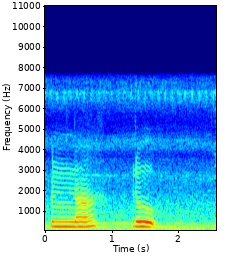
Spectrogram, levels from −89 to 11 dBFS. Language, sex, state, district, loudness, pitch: Telugu, female, Andhra Pradesh, Sri Satya Sai, -12 LUFS, 235 Hz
